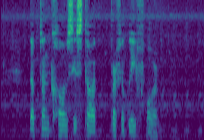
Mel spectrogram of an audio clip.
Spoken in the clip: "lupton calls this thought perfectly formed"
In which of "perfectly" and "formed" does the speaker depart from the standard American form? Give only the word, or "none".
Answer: formed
